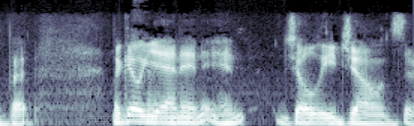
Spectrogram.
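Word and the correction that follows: Joëlle Jones: Joel Jones, you mean? – What did I say? – Jolie. – Okay, Joel.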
